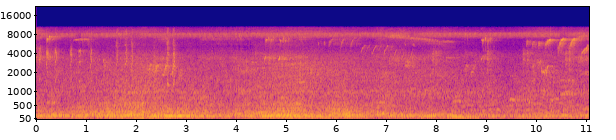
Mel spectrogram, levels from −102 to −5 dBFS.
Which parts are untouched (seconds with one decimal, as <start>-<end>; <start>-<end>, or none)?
0.0-3.5; 4.3-11.1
